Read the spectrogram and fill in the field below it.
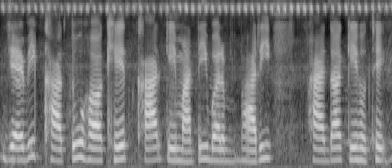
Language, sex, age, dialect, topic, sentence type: Chhattisgarhi, female, 18-24, Eastern, agriculture, statement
